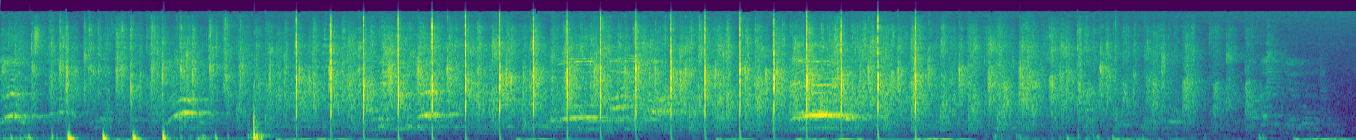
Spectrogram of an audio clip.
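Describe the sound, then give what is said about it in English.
Steady, evenly spaced hand claps ring out in a sharp rhythm for several seconds, given to people who did a great job tonight, with voices murmuring underneath, before the clapping thins and stops near the end. “You know, they did a really great job, and I think they deserve a hand clap.”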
